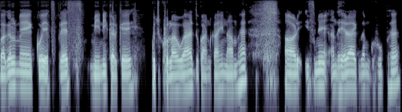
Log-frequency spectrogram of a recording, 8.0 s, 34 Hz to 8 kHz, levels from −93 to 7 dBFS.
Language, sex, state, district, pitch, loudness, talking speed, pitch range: Hindi, male, Bihar, Jamui, 105 Hz, -19 LUFS, 165 wpm, 105-115 Hz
